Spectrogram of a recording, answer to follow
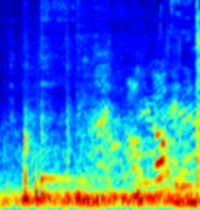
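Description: A plastic wiffle ball hits the strike-zone target behind home plate with a sharp knock, about a quarter second in. Voices call out over the rest of it.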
